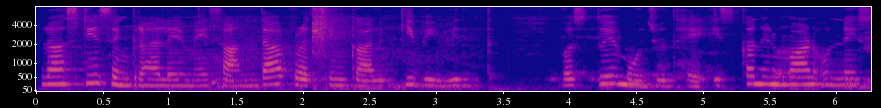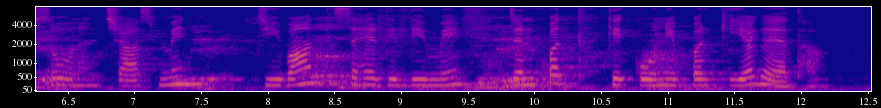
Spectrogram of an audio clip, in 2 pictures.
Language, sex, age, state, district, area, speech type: Hindi, female, 30-45, Madhya Pradesh, Chhindwara, urban, read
